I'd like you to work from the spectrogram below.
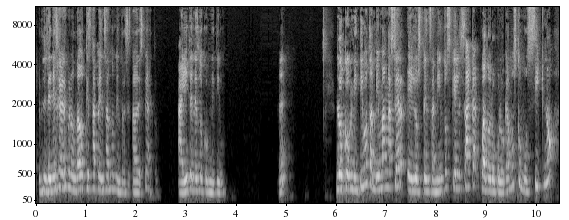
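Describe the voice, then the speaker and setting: Female lecturer running a class, explanatory, stops often to check understanding. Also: fairly high pitch. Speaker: psychology lecturer.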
